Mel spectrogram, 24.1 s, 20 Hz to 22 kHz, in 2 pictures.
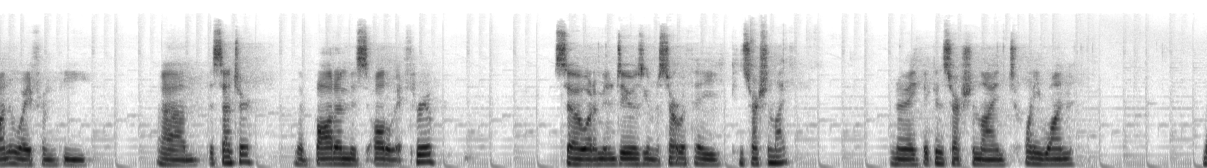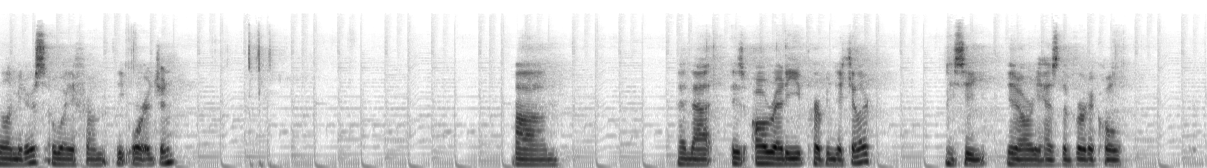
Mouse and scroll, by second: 5.9 click, 7.5 click, 8.8 click, 9.9 click, 10.7 click, 11.5 click, 12.3 click, 13.1 click, 15.7 right click, 16.3 click, 17.7-18.7 drag, 19.1 click, 19.7 click, 21.1 click.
